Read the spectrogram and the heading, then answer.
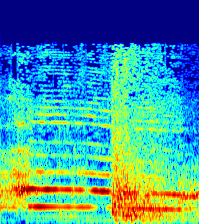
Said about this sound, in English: Actually, that was Tiny the elephant, part of the Noah's Ark display.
